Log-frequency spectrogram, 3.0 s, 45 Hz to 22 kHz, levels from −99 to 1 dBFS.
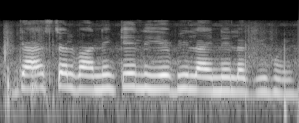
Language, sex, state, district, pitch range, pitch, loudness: Hindi, female, Haryana, Rohtak, 225-255 Hz, 250 Hz, -13 LUFS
